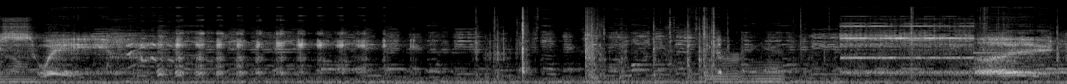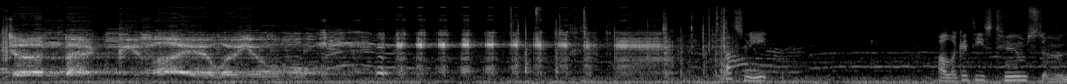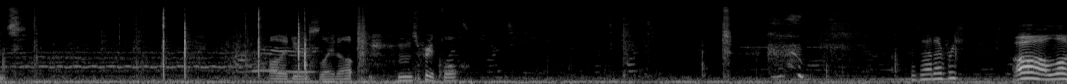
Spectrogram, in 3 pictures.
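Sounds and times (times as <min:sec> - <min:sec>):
electronic telephone ring tone: 0:08.4 - 0:10.6.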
